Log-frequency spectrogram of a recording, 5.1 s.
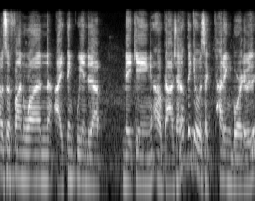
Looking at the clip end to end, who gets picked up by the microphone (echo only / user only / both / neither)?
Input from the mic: echo only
